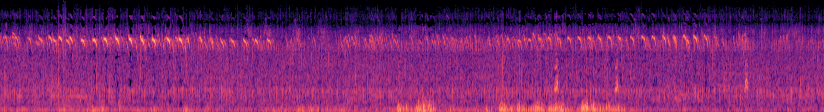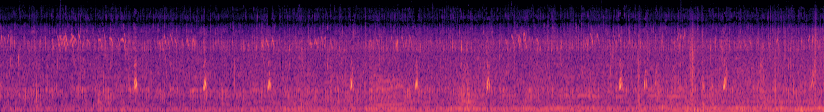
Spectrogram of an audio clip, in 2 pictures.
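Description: A flock of ducklings peeping. Fast runs of high peeps come near the start and again midway, then thin out to scattered peeps, with a low rumble underneath midway.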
